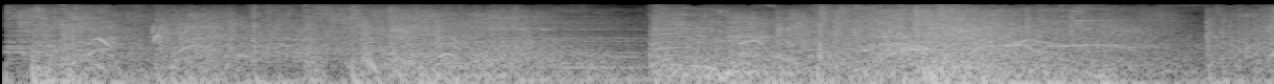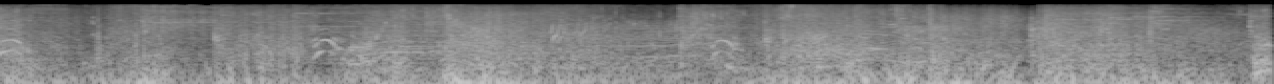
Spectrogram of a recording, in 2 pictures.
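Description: Magic blasts, whooshes and hits clash rapidly in a video game battle.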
